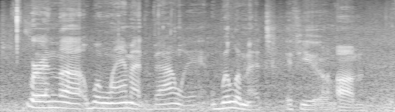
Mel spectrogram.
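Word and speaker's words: Willamette: Willetti, I've heard some people want to call it. That is not the correct pronunciation by the way. It's Wamtt.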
